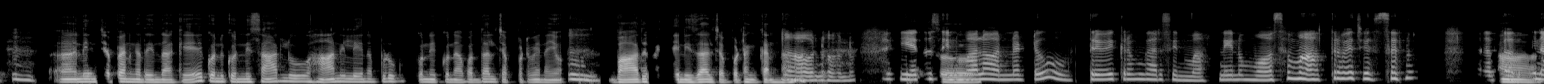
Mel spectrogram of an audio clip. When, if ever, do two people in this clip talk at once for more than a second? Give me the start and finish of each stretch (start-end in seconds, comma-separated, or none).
none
